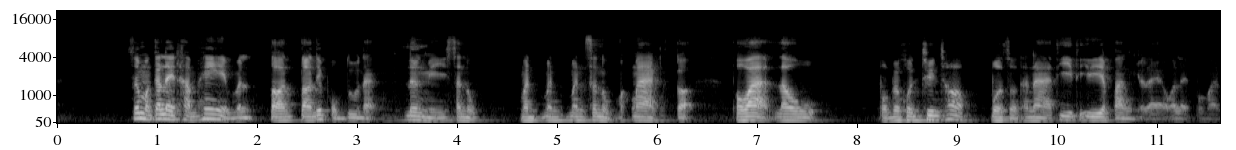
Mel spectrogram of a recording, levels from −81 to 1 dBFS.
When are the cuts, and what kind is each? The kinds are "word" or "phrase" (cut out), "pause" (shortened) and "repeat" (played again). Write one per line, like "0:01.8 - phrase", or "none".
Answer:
none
